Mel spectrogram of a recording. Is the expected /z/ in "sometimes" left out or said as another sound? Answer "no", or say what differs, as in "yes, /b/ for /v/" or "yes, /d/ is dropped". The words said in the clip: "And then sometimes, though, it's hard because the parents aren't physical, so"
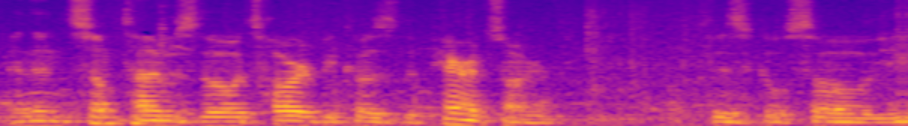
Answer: no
